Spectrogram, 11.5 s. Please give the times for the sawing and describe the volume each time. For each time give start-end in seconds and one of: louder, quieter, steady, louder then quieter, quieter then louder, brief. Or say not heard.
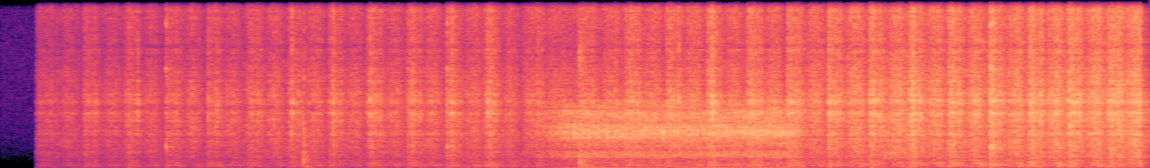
0.3-11.4 louder.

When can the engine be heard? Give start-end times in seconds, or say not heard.
5.3-9.2.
